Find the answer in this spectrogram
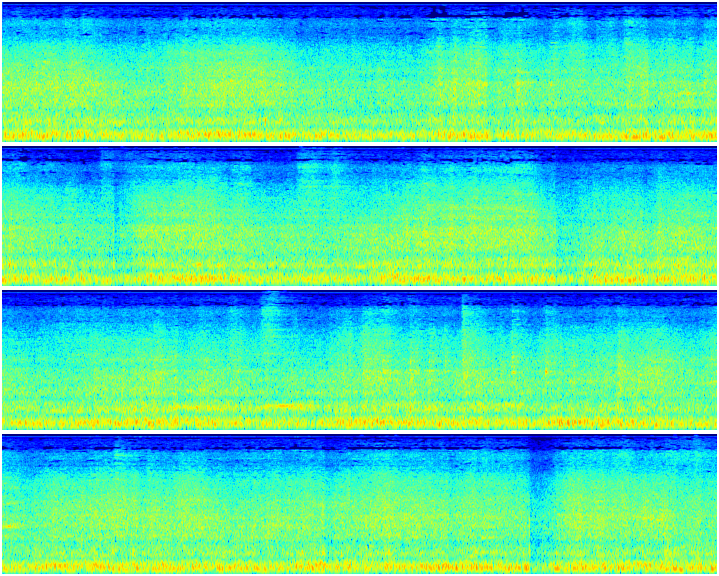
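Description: Canadian Pacific freight train rolling past: a steady rumble of steel wheels on the rails, with scattered clacks over the rail joints.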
